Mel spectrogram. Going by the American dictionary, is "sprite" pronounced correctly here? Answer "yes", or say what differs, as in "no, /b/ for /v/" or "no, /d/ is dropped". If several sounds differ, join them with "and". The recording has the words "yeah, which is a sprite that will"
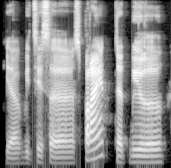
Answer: yes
